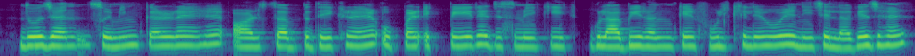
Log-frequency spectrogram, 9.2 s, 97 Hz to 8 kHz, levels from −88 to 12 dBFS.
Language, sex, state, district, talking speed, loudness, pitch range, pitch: Hindi, female, Bihar, Purnia, 170 wpm, -15 LUFS, 210-230 Hz, 220 Hz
